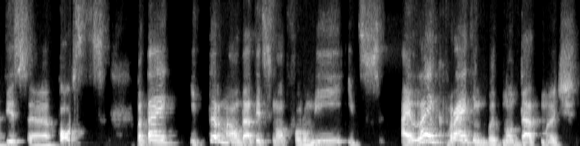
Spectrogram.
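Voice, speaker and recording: A man from Bulgaria in his thirties, answering interview questions carefully with many pauses and fillers. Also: a little high. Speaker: guest.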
